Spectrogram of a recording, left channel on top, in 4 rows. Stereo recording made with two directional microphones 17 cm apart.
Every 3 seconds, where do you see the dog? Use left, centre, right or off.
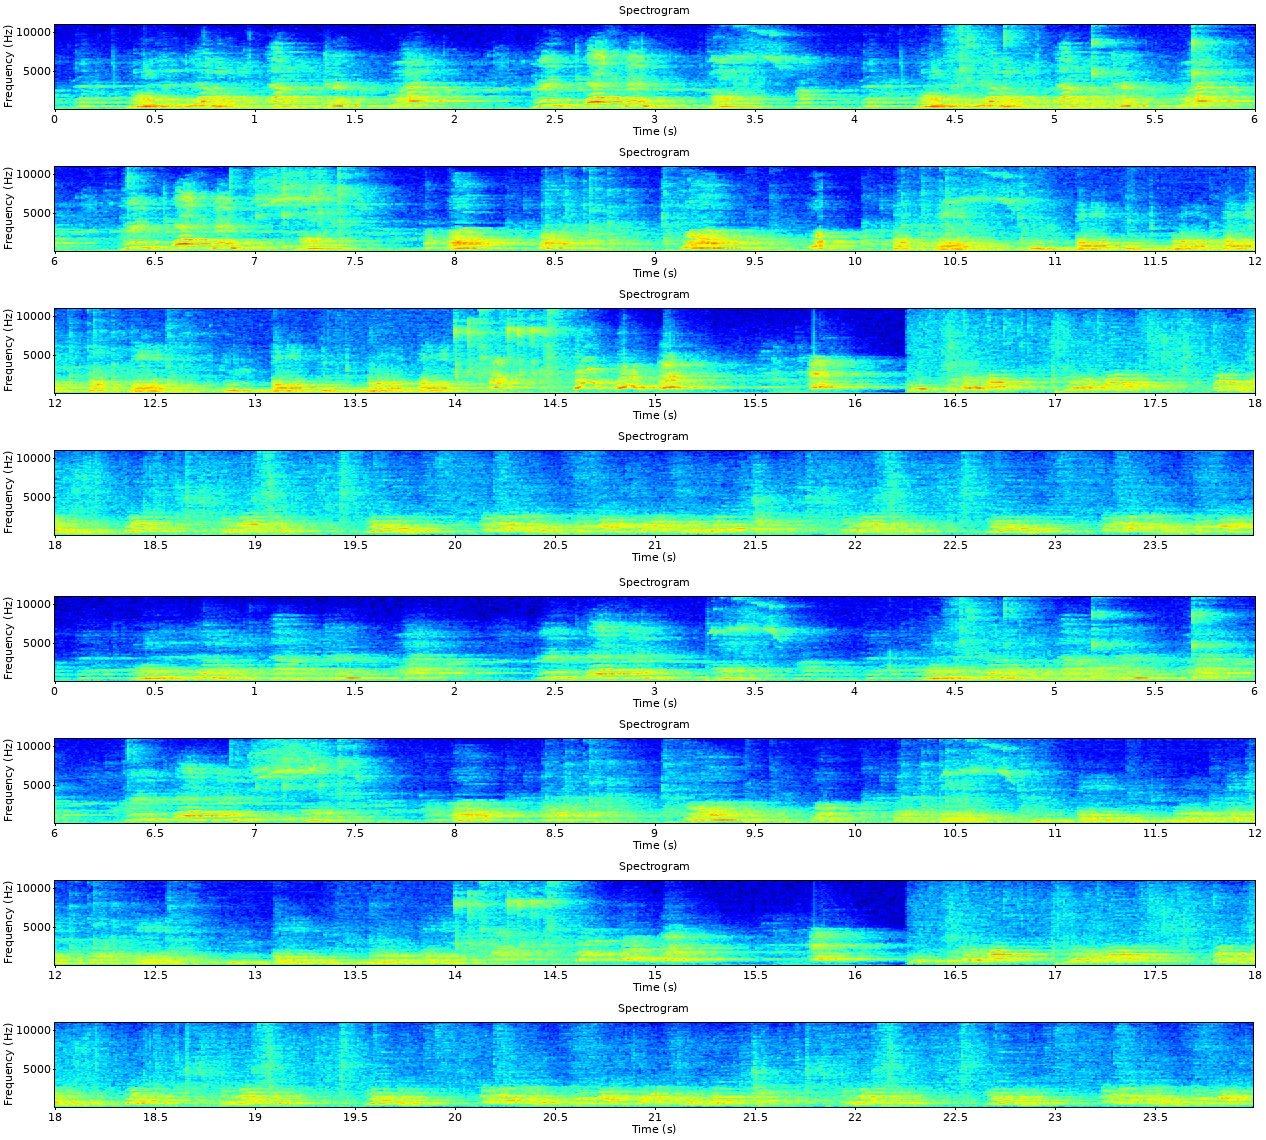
left, left, left, left, left, left, centre, right.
